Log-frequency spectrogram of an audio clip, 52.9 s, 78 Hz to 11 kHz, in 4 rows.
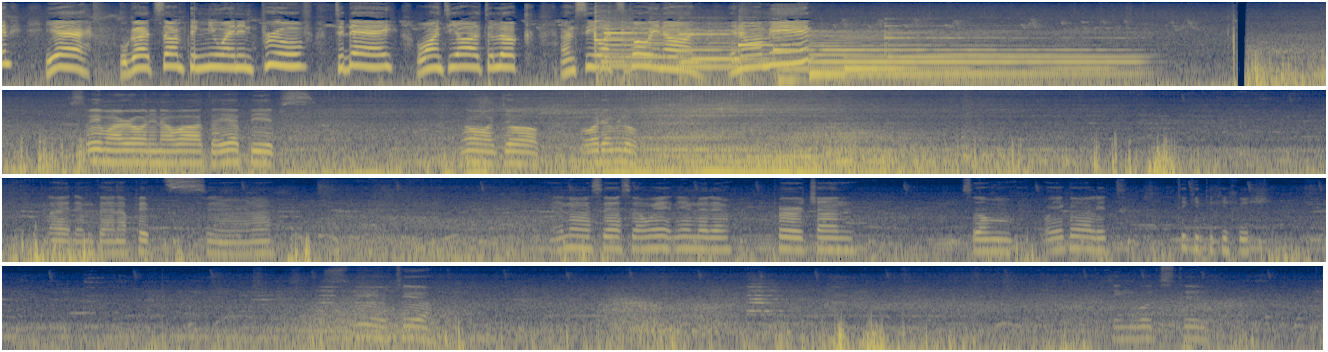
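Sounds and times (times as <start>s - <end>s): vehicle engine humming: 6.0s - 12.4s, 16.5s - 24.4s.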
